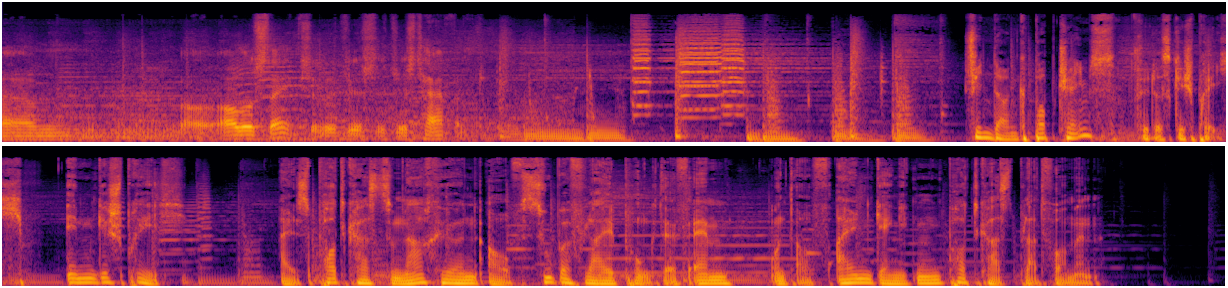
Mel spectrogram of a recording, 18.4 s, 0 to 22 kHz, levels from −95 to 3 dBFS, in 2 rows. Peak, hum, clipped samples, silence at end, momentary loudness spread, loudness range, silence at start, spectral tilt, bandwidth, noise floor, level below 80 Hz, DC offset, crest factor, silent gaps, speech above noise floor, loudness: -6 dBFS; none; under 0.1%; 0.95 s; 12 LU; 4 LU; 0 s; -4.5 dB/octave; 15.5 kHz; -67 dBFS; -32 dBFS; under 0.1%; 16 dB; none; 48 dB; -20 LUFS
